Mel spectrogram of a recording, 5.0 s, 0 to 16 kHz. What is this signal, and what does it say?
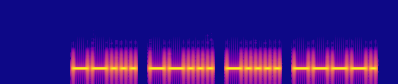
Morse code, heard as a keyed tone, about 20 wpm, 700 Hz. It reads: 7769
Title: Numbers - 4-Digit 20wpm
